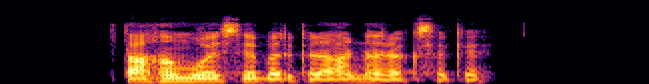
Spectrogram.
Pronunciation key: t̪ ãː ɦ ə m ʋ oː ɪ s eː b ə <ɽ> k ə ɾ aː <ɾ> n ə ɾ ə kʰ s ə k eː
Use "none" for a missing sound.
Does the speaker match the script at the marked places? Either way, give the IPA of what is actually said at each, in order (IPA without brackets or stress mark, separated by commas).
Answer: ɾ, ɾ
